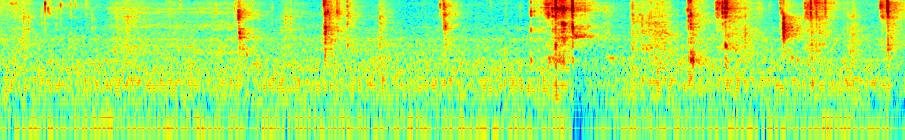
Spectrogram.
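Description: Close-miked crunching and chewing of raw vegetables, a run of irregular crisp bites with a louder cluster just under three seconds in. A steady low hum runs underneath.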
